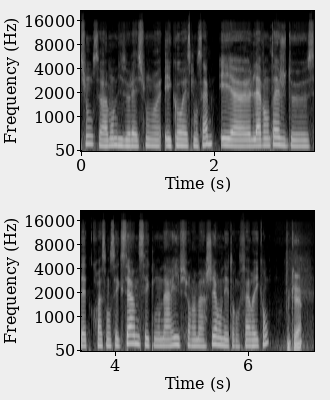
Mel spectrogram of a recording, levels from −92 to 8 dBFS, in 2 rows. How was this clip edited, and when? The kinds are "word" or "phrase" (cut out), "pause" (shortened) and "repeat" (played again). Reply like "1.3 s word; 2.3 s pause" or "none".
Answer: 2.0 s pause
